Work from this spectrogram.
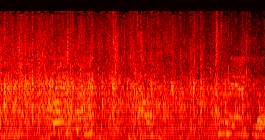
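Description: An audience in a Beaver County public forum applauds a panelist, a dense sustained burst of clapping that is loud at first and then thins slightly, with some voices mixed in.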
